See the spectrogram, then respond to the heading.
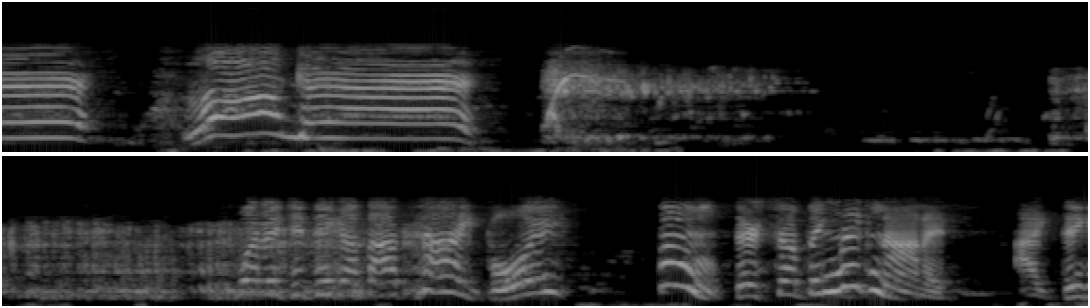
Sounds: Speech, inside a small room

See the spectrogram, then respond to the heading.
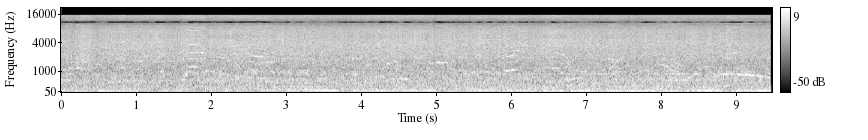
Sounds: Water, Speech

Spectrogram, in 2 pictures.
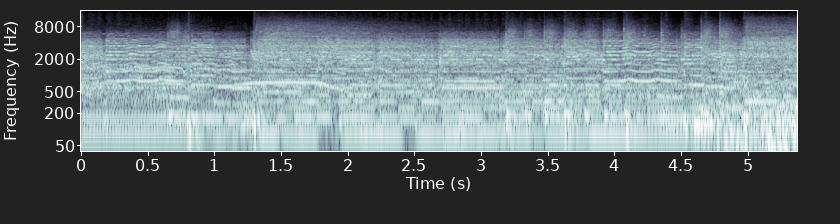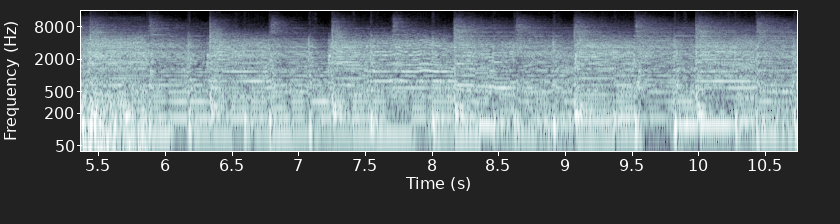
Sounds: Guitar, Music, Plucked string instrument, Musical instrument

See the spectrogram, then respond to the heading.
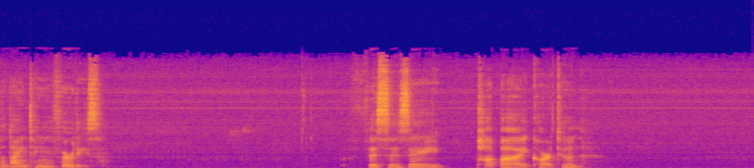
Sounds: Speech

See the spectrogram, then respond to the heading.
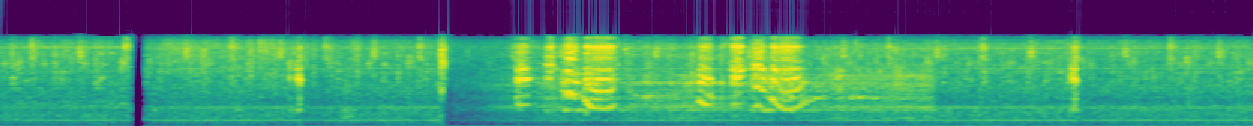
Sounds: Speech, inside a small room

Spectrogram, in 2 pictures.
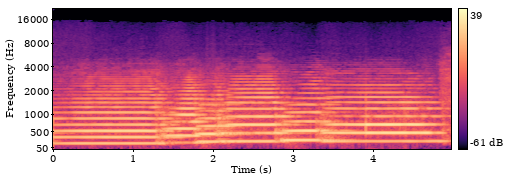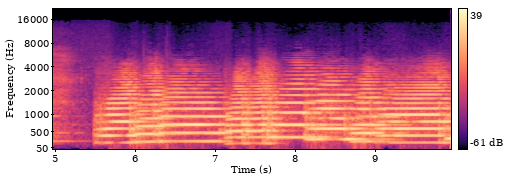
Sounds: playing french horn

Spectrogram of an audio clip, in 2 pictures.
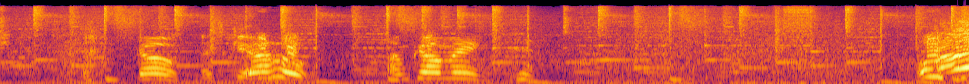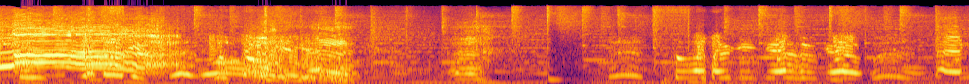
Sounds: Music, Speech

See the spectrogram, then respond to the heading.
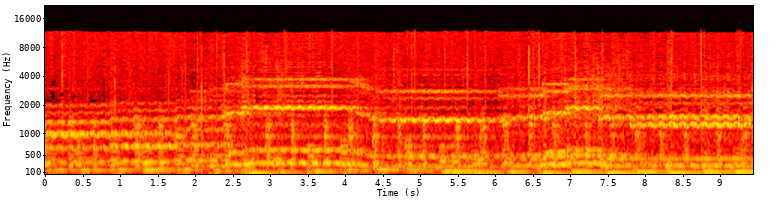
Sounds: Hammond organ, Organ

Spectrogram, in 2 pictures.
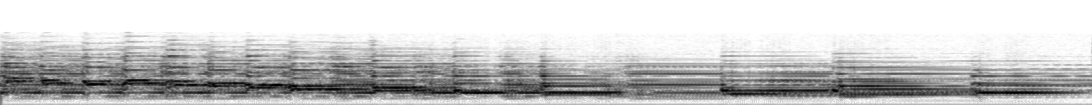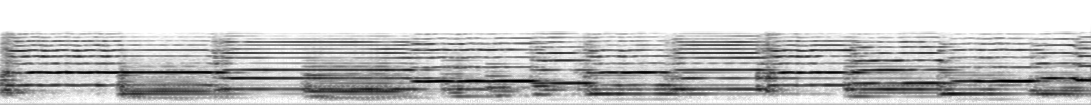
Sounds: Musical instrument, Violin, Music

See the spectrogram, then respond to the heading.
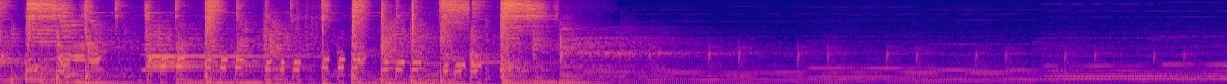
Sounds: playing synthesizer

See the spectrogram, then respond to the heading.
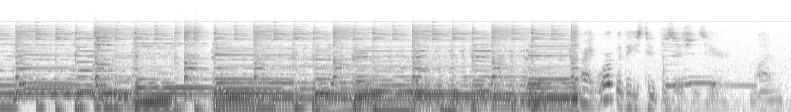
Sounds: Guitar, Plucked string instrument, Music, Musical instrument, Speech, Electric guitar

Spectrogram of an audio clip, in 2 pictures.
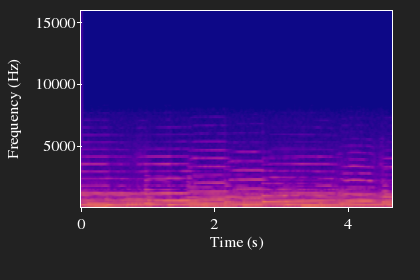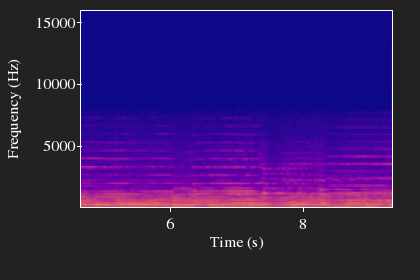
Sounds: fiddle, Music, Musical instrument

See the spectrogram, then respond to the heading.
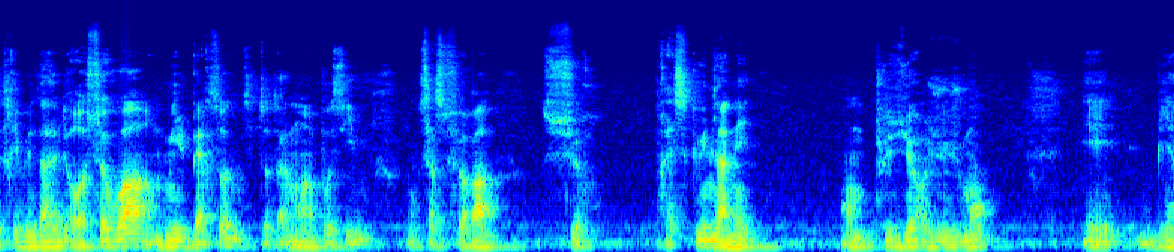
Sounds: Speech

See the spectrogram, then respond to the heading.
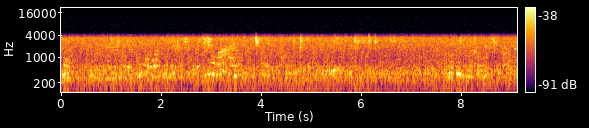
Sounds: Silence

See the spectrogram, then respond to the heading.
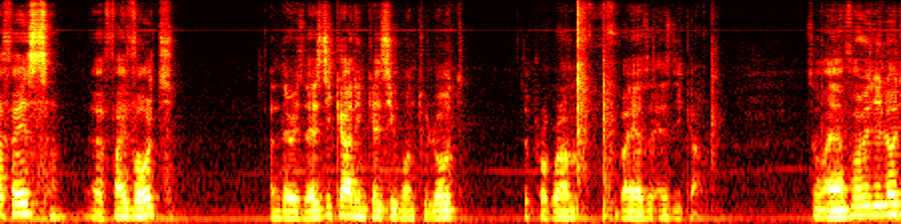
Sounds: Speech

